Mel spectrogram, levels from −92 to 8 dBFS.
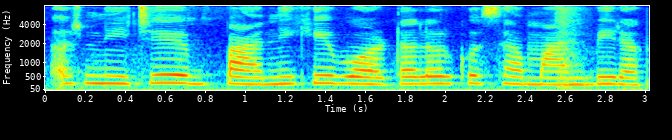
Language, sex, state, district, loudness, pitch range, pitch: Hindi, female, Odisha, Khordha, -17 LUFS, 240-265 Hz, 250 Hz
